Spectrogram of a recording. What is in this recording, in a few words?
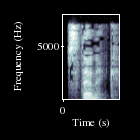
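"sthenic", British English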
